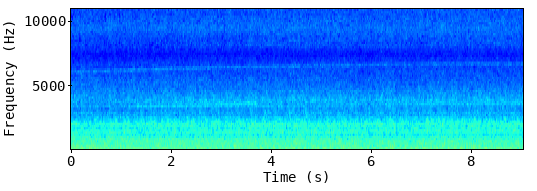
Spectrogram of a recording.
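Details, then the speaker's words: Main engine of the long-dormant conservation ship MV Steve Irwin, clutched in through the gearbox to turn the propeller shaft: heavy, steady diesel rumble with a constant turbo hiss building as load grows. "wolf engine load turbo School growing and growing"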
